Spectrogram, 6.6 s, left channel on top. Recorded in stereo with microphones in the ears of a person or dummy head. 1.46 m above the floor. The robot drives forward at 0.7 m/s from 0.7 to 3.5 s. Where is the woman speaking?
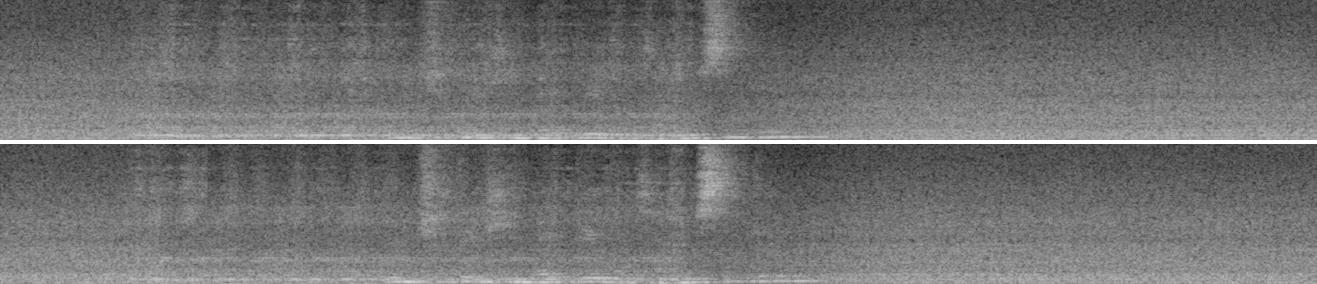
65° right (ahead or behind), 5 m; by 4.0 s 55° right (ahead or behind), 5.5 m.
